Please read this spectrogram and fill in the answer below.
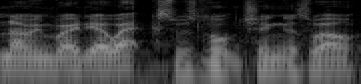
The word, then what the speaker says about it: EXE: So it's spelt E-X-E, but it's said, of course, because it's Exeter Radio X.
